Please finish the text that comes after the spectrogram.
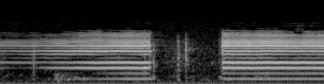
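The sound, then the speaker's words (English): A loud, harsh electric door buzzer sounds in two long blasts, each over a second, separated by a short pause with a couple of faint clicks. “Oh, there's the door buzzer.”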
